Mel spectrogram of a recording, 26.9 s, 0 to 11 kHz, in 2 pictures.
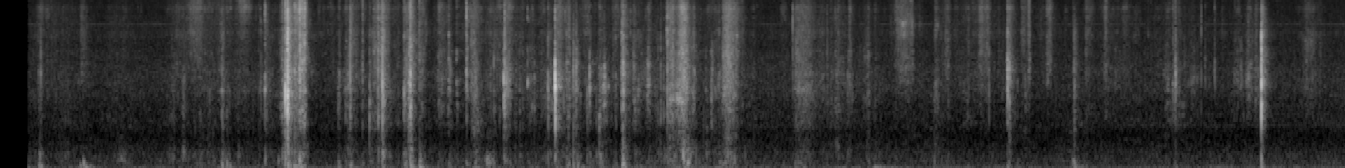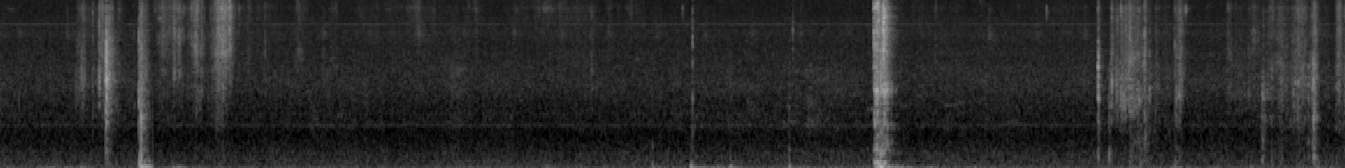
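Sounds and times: paper rustling: 14.2s - 15.9s, 24.4s - 26.9s.

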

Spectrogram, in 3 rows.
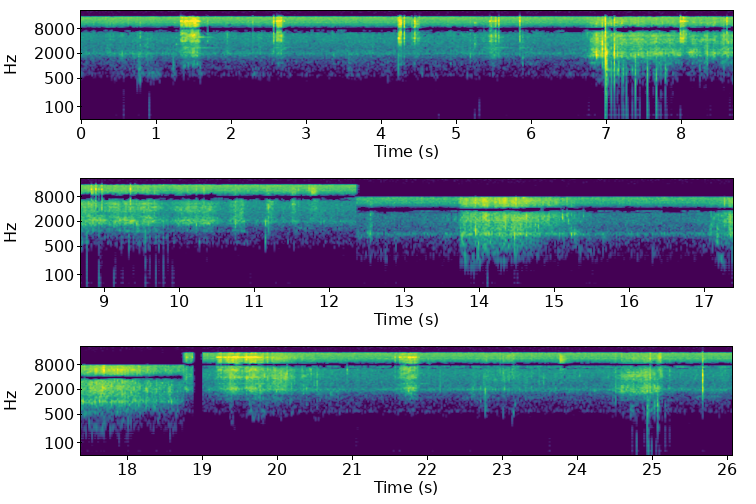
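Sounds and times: water splashing beside a kayak: 6.7s - 12.0s, 22.6s - 25.9s.

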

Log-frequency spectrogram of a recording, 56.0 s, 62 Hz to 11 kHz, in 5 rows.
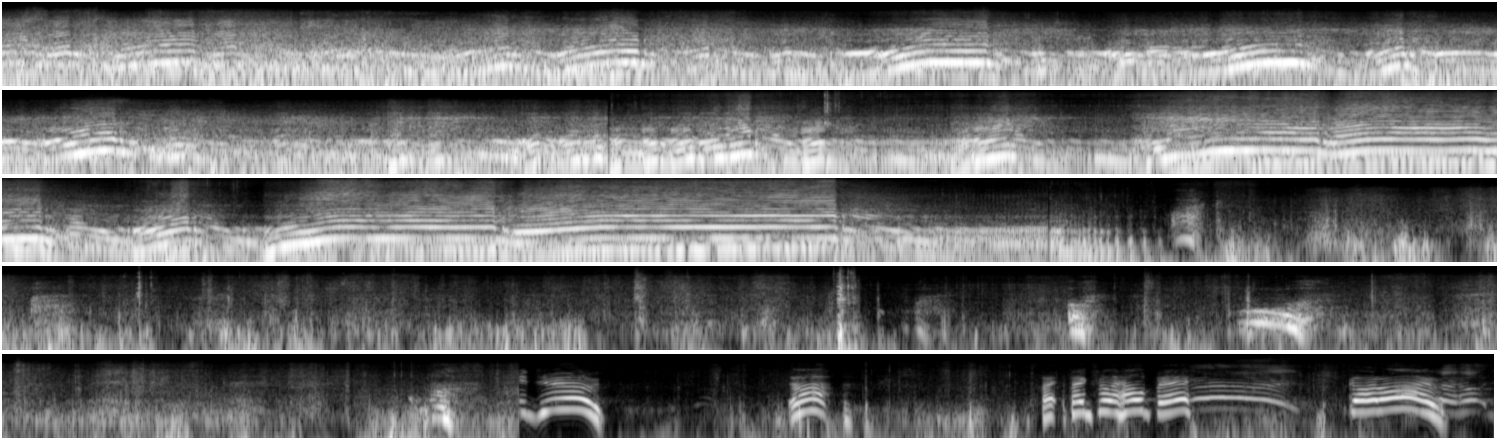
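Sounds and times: snowmobile engine revving: 0.0s - 32.6s.

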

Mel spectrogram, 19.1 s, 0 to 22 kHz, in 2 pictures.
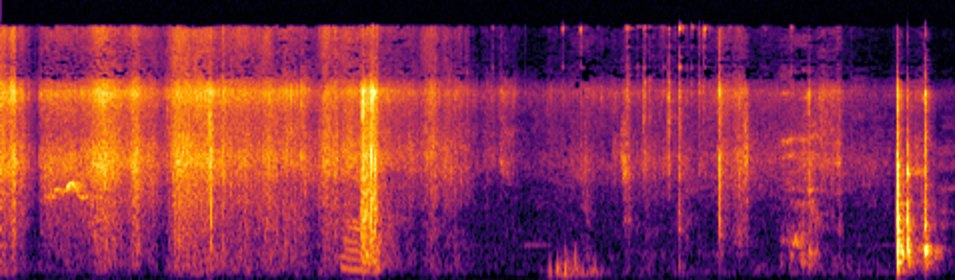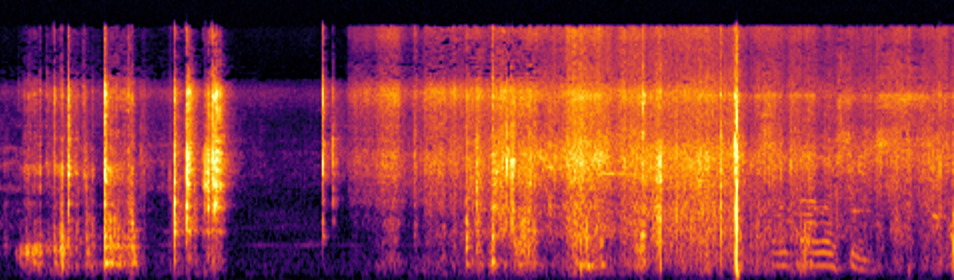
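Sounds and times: plastic bag crinkling: 0.0s - 7.7s, 13.0s - 19.0s.

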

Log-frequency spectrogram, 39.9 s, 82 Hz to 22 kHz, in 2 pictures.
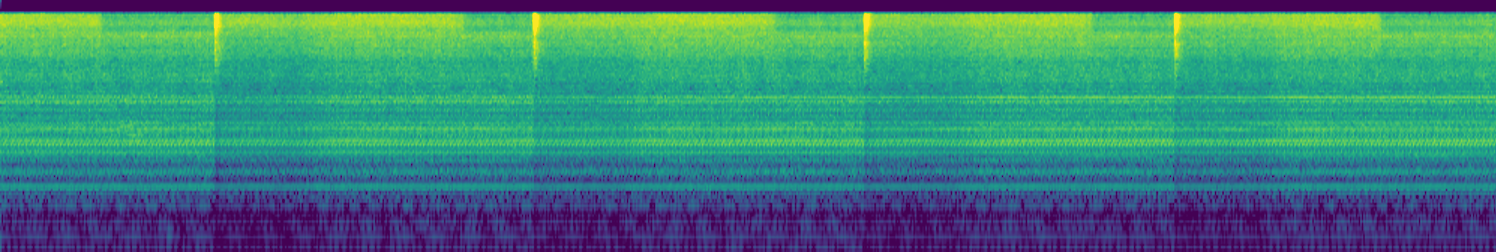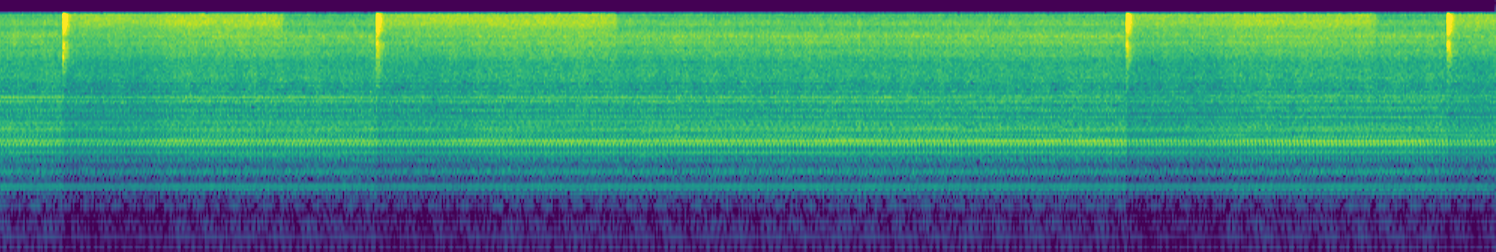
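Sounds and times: spray gun hissing air: 0.0s - 2.0s, 2.8s - 6.3s, 7.0s - 10.4s, 11.5s - 14.6s, 15.6s - 18.6s, 20.8s - 23.8s, 24.9s - 28.2s, 34.9s - 39.9s
air compressor humming: 0.0s - 39.9s.

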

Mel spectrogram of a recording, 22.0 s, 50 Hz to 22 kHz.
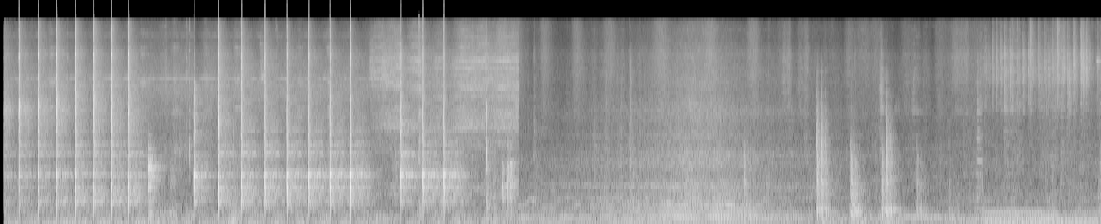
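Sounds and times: hammer striking nail: 0.1s - 3.2s, 3.9s - 7.4s, 8.0s - 10.3s.

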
